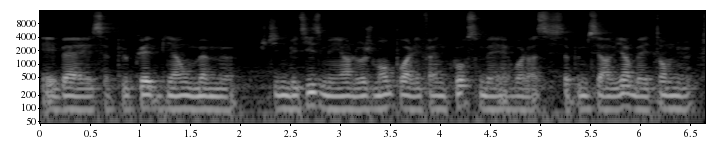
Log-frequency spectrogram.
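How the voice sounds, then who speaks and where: A man's very deep, low voice, dark and mellow in tone, monotone and flat, at a fairly quick pace with audible room echo. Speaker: running vlogger. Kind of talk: vlog. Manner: hesitant, many filler sounds.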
